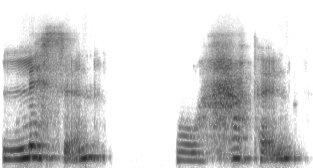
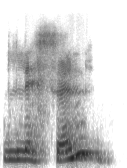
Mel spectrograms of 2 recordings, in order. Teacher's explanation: we emphasize the beginning of the word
